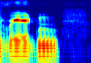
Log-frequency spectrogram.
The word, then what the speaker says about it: Reardon: And our surname being Reardon, Mom thought the spelling was R-I-O-R, but we spell it R-E-A-R.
